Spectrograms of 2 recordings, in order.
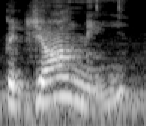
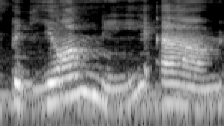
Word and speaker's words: Budyonny: So it almost sounds like Budyonny, but it's Budyonny, and it is the Russian cruiser at Tier 6.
